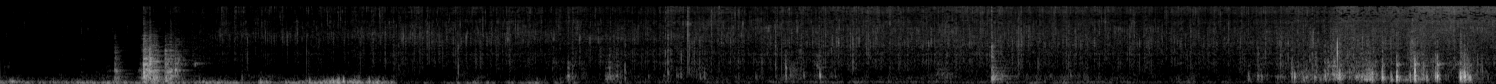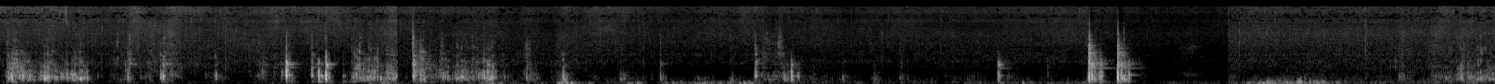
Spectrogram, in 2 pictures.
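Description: Chicken frying in a large aluminium pan over a wood fire: a steady sizzle, with scrapes and knocks as food is added to the pan and handled, busiest about halfway through.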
